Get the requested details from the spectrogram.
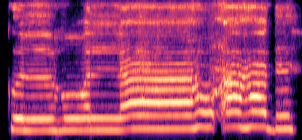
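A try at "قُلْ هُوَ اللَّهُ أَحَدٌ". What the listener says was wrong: قل هو اللہ احد. بہت زیادہ لمبا نہیں کریں گے، 2 سیکنڈ کا ٹائم دینا. احد.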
